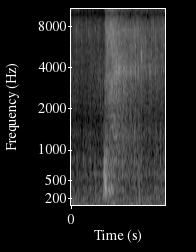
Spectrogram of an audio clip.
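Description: Diced potatoes drop into hot oil with bay leaf tempering for a Bengali boal fish curry, setting off a sudden loud, close sizzle that keeps crackling steadily after the initial burst.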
